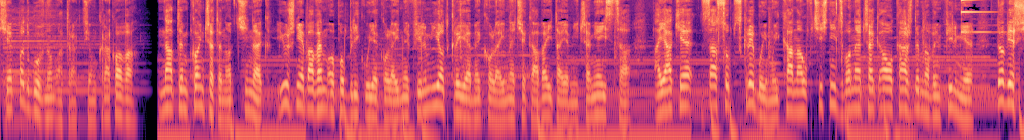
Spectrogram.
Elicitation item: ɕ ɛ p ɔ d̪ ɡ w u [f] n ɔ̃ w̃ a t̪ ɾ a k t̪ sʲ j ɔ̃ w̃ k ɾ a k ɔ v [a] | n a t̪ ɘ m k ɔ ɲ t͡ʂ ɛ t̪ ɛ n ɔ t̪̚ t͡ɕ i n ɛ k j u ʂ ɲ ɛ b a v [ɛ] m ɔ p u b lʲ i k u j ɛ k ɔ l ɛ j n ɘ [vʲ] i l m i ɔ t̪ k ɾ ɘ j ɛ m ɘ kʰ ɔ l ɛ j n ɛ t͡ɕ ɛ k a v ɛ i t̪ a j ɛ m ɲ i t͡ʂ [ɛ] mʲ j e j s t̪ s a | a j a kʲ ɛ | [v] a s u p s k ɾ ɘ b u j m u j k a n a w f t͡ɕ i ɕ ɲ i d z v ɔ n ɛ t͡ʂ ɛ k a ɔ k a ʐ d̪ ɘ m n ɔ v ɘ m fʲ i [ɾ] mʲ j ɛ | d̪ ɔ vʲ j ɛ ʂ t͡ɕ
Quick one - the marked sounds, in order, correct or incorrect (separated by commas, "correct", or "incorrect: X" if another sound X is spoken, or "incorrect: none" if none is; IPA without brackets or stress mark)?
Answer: incorrect: v, correct, correct, incorrect: fʲ, correct, incorrect: z, incorrect: l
